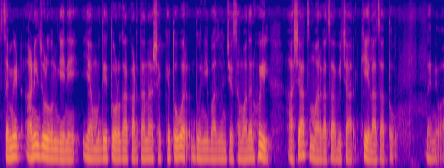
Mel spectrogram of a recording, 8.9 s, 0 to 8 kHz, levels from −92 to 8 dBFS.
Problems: constant background noise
